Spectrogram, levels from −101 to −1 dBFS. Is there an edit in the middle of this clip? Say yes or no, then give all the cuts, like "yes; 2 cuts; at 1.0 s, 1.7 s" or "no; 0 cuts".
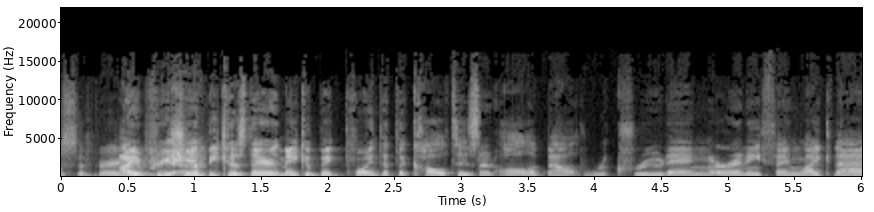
yes; 4 cuts; at 1.1 s, 1.6 s, 3.1 s, 3.9 s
